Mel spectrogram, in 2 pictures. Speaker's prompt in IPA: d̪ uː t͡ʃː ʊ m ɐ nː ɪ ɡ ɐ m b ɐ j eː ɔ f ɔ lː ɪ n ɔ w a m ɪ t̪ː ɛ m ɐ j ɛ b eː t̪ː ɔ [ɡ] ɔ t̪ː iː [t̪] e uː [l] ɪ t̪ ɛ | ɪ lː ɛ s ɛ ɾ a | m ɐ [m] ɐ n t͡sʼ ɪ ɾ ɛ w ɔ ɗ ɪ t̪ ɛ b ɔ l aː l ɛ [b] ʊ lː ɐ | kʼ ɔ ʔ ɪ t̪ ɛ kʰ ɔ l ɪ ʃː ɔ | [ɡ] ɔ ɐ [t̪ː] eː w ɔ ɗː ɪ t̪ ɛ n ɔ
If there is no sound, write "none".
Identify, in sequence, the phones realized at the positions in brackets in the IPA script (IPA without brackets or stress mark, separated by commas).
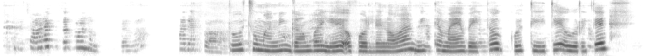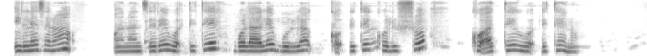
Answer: ɡ, t̪, ɾ, n, b, k, t̪ː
